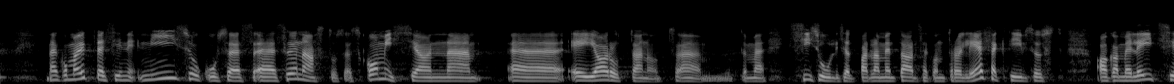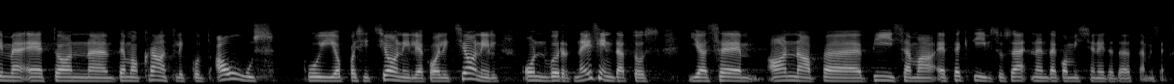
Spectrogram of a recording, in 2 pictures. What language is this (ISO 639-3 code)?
est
